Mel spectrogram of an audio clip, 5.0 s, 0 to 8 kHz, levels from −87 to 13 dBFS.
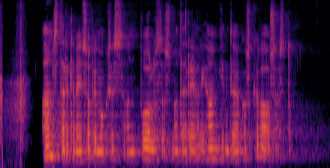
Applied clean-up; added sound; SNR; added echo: none; Clapping; 20 dB; reverberation time 1.1 s.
